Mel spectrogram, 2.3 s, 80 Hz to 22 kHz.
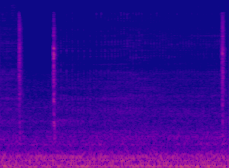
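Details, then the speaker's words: Cheap auction Jaguar XJS, straight-six 3.6 or 4.0, checked with the engine idling smoothly. Turn signals and hazards give sharp ticks in uneven pairs with long gaps; a bad connection is suspected. Irregular indicator ticking. "oh we got a bad connection somewhere what about the hazards they do the same yeah all right so there's bad connection there"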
